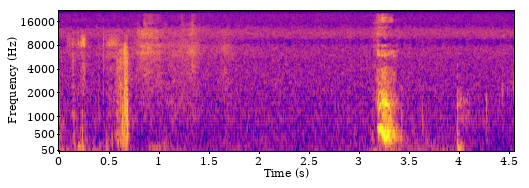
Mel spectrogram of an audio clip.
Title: #hiccups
